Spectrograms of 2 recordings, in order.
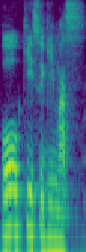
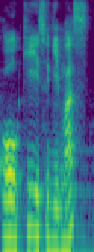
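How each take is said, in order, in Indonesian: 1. Vokal pada 'ki' diucapkan pendek. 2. Vokal pada 'ki' diucapkan panjang. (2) "Ki-nya jangan dipanjangin ya. Jadi bukan"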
